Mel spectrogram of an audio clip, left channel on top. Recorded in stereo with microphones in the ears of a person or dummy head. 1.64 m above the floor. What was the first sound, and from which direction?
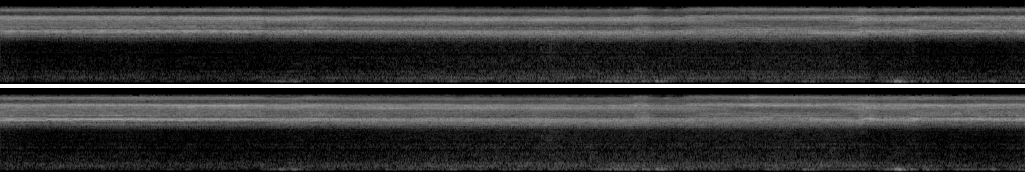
An insect, 30° left (ahead or behind).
